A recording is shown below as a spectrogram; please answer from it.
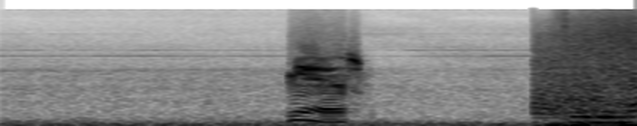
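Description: Jet aircraft engines droning low and steady, then a loud rushing jet fly-past starting near the end. A brief voice sound comes about halfway through.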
